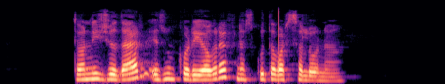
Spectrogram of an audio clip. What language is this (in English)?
Catalan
